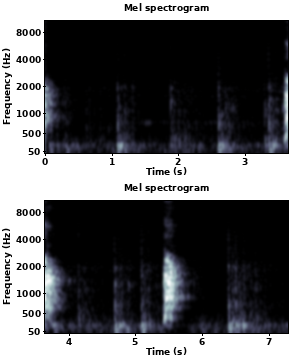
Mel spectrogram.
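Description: Small fluffy dog barking: two loud, sharp barks a little under two seconds apart, with fainter short sounds between them.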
